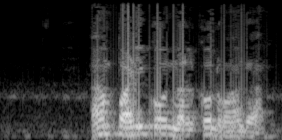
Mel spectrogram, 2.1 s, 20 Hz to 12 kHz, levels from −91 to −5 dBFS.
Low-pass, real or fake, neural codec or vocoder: 10.8 kHz; real; none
